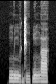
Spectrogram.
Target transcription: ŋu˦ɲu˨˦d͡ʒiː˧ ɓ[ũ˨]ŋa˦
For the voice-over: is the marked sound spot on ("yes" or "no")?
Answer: no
